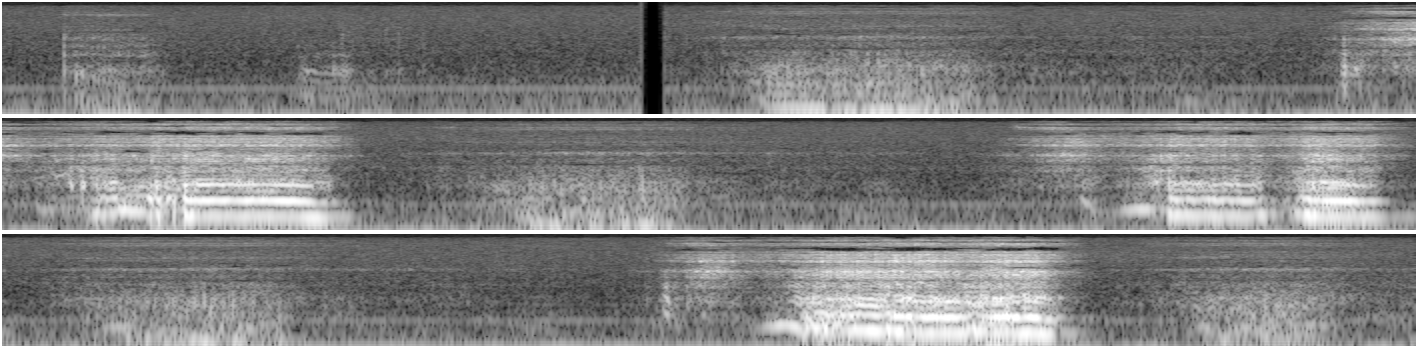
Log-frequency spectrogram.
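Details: Loud, rough inhaled snores about every four seconds with softer breaths between, over a low room hum, recorded during sleep: snoring.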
